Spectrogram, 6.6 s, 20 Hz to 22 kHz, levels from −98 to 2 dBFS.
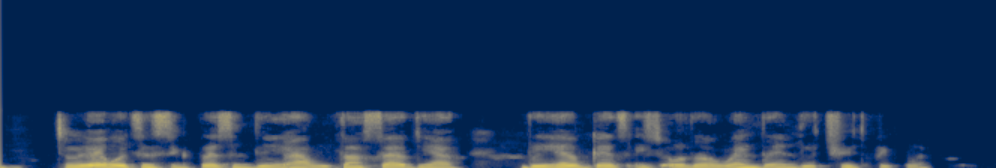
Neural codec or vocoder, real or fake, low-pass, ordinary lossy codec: codec, 16 kHz, 1 kbps, FreqCodec, larger model; fake; 7.2 kHz; none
